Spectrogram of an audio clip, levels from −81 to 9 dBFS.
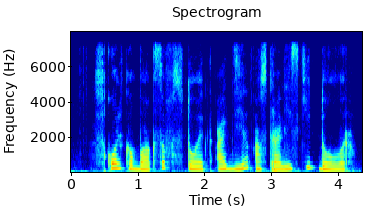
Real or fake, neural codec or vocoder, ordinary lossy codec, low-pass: fake; codec, 16 kHz, 2 kbps, FunCodec, trained on Chinese and English, 25 frames a second; AAC, 48 kbps; 7.2 kHz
